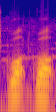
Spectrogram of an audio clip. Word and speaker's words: Gout Gout: future rivalry with uh he's typically pronounced gout gout, but I know there's a desire to move towards guat the the original intended pronunciation.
